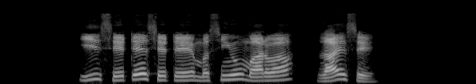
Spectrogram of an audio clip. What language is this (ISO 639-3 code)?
kxp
